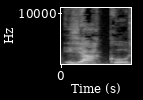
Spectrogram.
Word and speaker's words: Jakku: Och vi befinner oss med stor sannolikhet på ökenplaneten Jakku. Jag vet inte hur man uttalar ökenplaneter i den här galaxen långt borta, men jag tror det. Vi kan säga Jakku. Jakku. – Jakku, säger man.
